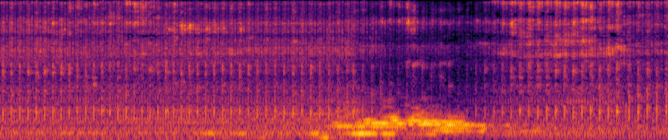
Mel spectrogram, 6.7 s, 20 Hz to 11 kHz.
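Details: Yamaha F1ZR two-stroke after a rebuild (new conrod, crank bearings, crankcase) and carburetor install, first start: fires with a quick popping beat, blips higher briefly, then settles to a steady idle; runs fine.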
